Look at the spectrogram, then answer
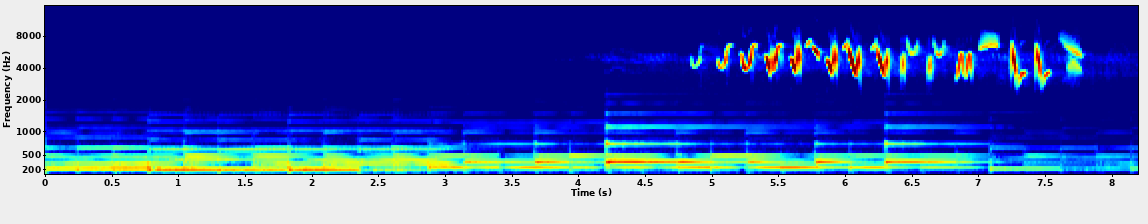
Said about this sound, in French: Bien, c'est le bruant des neiges. Mais ça, c'est son nom poétique, si l'on veut car son nom scientifique, là, c'est Plectrophénax hein, nivalis.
